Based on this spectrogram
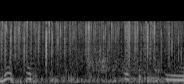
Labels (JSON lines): {"label": "biophony, cascading saw", "recorder": "SoundTrap 600 or HydroMoth"}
